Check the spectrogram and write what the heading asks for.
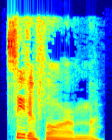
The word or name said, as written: setiform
